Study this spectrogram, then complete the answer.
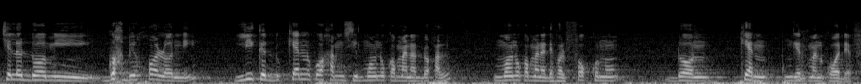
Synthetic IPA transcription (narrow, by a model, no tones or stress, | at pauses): cɛlɐdɔːmiɡɔxbixɔlɔːnːi | likːədukɛnːkɔxɐmnisimɔːnukɔmɐnɐdɔxɐlmɔːnukɔmɐnɐdɛfɐlfɔkːunudɔːnkɛnŋɡirmɐnkɔdɛ̰f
